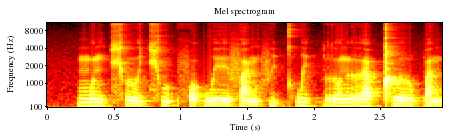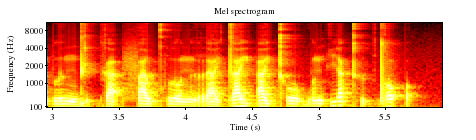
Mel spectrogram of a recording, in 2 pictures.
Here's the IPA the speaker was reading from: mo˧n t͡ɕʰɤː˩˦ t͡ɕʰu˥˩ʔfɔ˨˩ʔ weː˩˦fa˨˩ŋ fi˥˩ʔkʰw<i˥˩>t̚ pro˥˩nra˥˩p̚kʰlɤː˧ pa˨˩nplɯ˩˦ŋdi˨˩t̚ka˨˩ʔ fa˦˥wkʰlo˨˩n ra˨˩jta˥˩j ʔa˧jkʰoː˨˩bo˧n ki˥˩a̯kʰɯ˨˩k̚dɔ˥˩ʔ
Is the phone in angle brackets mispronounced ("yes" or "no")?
no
